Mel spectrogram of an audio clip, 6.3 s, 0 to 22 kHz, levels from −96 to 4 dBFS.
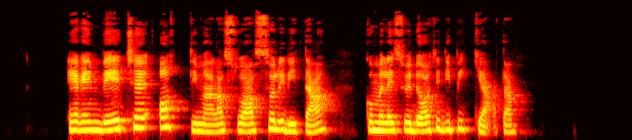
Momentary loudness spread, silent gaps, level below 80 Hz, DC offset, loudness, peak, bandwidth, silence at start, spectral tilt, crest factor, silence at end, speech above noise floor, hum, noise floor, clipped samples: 13 LU; none; -66 dBFS; under 0.1%; -20 LUFS; -2 dBFS; 15.5 kHz; 0.65 s; -5 dB/octave; 18 dB; 1.15 s; 56 dB; none; -76 dBFS; under 0.1%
